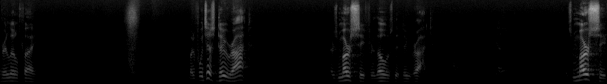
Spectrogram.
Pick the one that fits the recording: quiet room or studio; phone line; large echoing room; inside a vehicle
large echoing room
